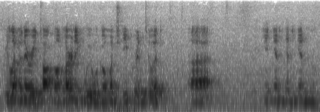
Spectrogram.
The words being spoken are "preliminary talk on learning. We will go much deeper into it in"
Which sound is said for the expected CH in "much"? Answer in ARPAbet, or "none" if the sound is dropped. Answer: CH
